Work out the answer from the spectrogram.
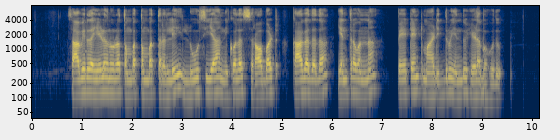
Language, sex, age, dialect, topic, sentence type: Kannada, male, 18-24, Mysore Kannada, banking, statement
